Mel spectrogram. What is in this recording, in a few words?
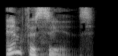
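"emphases", British English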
